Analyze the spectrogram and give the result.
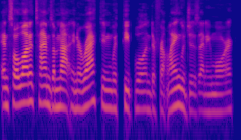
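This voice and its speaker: A young woman from Chicago talks easily as a guest on an interview show. She keeps her speech loose and relaxed, with frequent "um" and "like" fillers. Her voice is smooth and clear, in a dry, close recording. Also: sits low, fast talker, no echo. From Chicago, United States. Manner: chatty, full of "um" and "like" fillers. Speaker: guest, lawyer. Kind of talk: casual interview conversation.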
